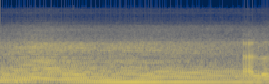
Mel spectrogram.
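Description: A man's voice holding one long filler hum ("hmm") between phrases, its pitch dropping about half a second in. The word "lalu" follows near the end.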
